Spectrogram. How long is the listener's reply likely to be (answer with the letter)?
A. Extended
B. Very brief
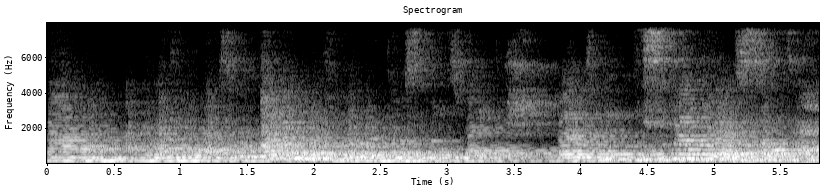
B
